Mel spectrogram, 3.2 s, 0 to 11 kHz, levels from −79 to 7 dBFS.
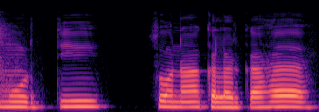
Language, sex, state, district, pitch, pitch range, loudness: Hindi, male, Jharkhand, Deoghar, 160 Hz, 150-165 Hz, -16 LUFS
